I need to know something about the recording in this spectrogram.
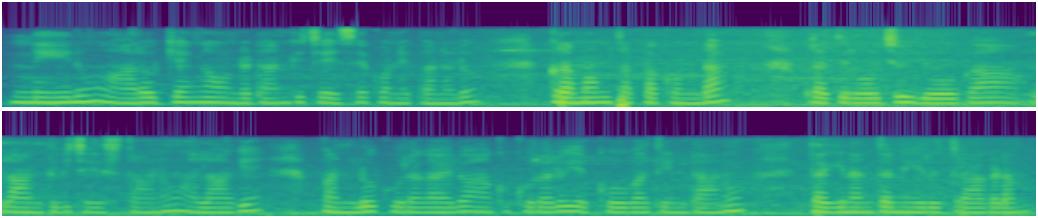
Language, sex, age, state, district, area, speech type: Telugu, female, 30-45, Andhra Pradesh, Kurnool, urban, spontaneous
